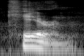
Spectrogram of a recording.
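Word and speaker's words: Ciarán: Some say it's little dark one, but that's usually phonetically it's said as Kieran when it says little dark one.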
